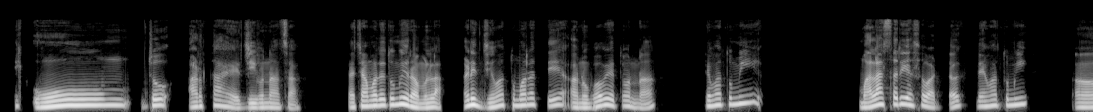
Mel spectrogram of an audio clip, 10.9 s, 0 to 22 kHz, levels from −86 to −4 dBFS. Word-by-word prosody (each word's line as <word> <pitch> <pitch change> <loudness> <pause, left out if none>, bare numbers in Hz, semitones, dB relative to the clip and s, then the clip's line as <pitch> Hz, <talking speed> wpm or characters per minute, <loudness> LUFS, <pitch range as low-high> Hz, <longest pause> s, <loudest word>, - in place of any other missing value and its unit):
एक 155 - -9 0.2
ओम 175 +5 +5 0.3
जो 175 0 +2 0.3
अर्थ 145 +5 -3
आहे 140 -10 -1
जीवनाचा 115 -4 -2 0.5
त्याच्यामध्ये 155 +7 +2
तुम्ही 195 +1 +4
रमला 120 -1 +3 0.2
आणि 175 +5 +5
जेव्हा 135 +7 +1
तुम्हाला 175 +2 +1
ते 170 +4 0 0.2
अनुभव 120 +7 +1
येतो 155 -3 -1
ना 110 -3 -3 0.5
तेव्हा 165 +4 +1
तुम्ही 225 +5 -1 1.1
मला 160 +10 +5
तरी 200 0 +2
असं 170 -3 -1
वाटतं 120 +1 -3 0.2
तेव्हा 150 +4 -1
तुम्ही 185 +3 0 0.5
अ, - - -4
160 Hz, 135 wpm, -22 LUFS, 125-180 Hz, 1.1 s, ओम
